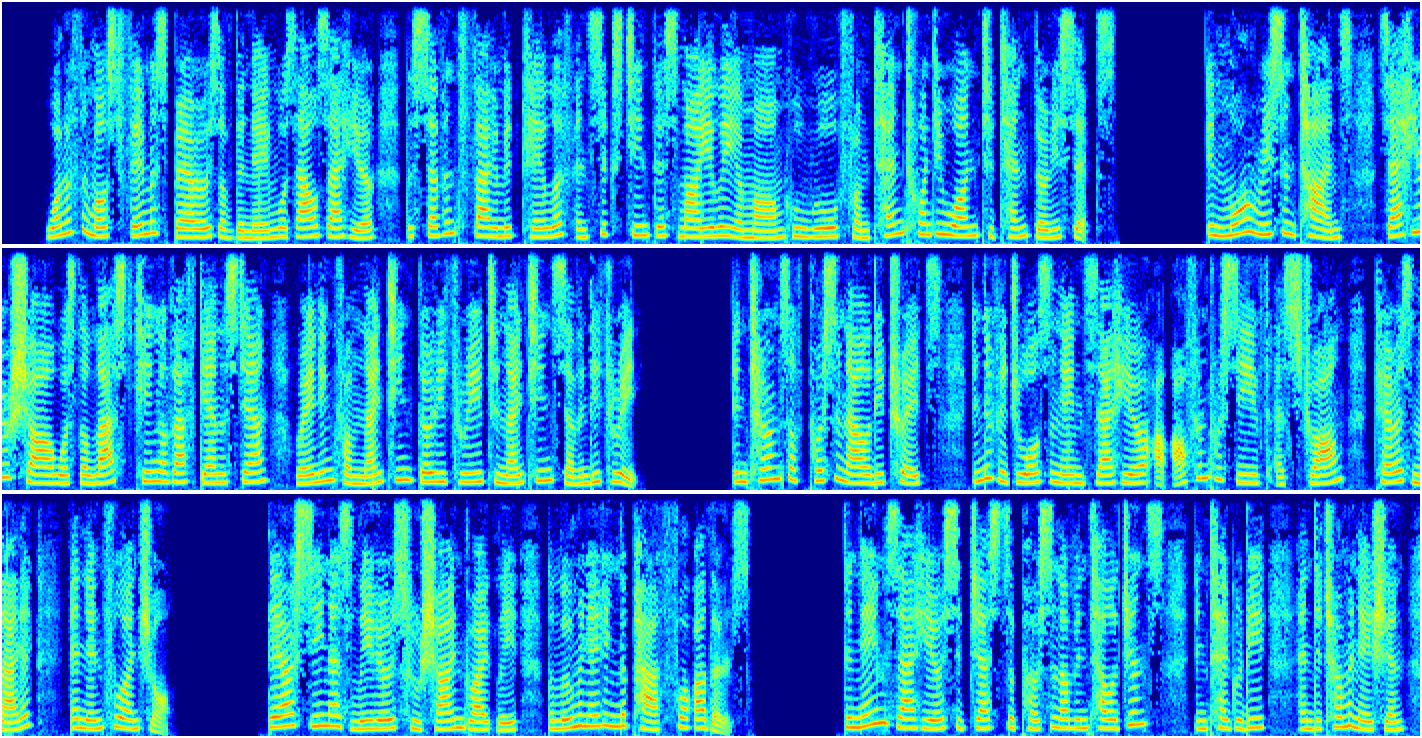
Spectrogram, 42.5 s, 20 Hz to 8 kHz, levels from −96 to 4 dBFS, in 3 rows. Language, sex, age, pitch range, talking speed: English, male, 10-29, 270-335 Hz, 115 wpm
